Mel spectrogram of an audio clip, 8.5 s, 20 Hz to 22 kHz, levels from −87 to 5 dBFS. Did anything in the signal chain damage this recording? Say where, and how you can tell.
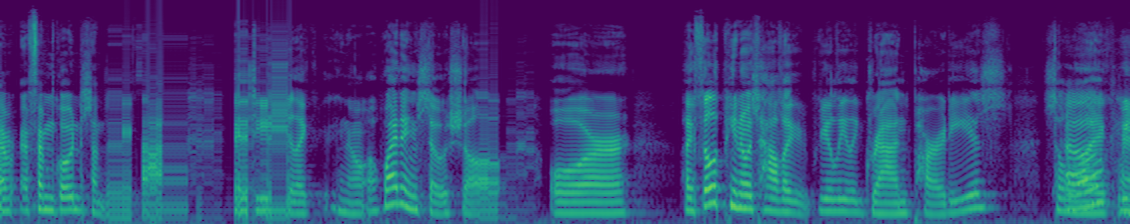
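Yes. Robotic sound from repeated short buffers appears at 0.82–2.17 s, after "if I'm going to", and again at 3.59–4.00 s, after "you know a wedding". A rigid 93.8 Hz buzz replaces most, then all, of the speech. The cause is likely buffer starvation, with the playback side looping a roughly 10.7 ms block.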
